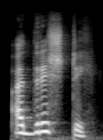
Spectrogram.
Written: अदृष्टि

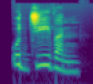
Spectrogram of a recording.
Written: उज्जीवन

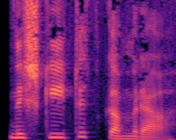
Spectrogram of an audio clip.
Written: निष्कीटित

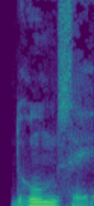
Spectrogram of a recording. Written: धूम

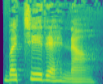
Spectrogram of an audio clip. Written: बच

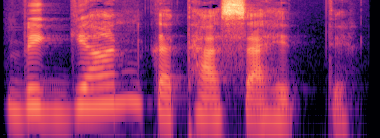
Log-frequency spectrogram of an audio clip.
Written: विज्ञान कथा साहित्य

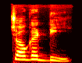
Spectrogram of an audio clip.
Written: चौगड्डी

